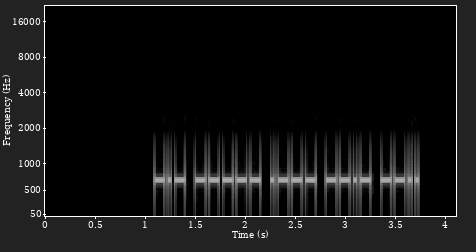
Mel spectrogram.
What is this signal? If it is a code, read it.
Morse code, heard as a keyed tone, about 34 wpm, 700 Hz. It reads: K0JQZ
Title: NA SOTA Activator Callsigns 35wpm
